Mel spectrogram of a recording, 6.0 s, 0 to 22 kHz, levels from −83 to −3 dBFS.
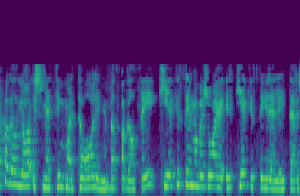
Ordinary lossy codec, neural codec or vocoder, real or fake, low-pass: MP3, 24 kbps; none; real; 5.4 kHz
